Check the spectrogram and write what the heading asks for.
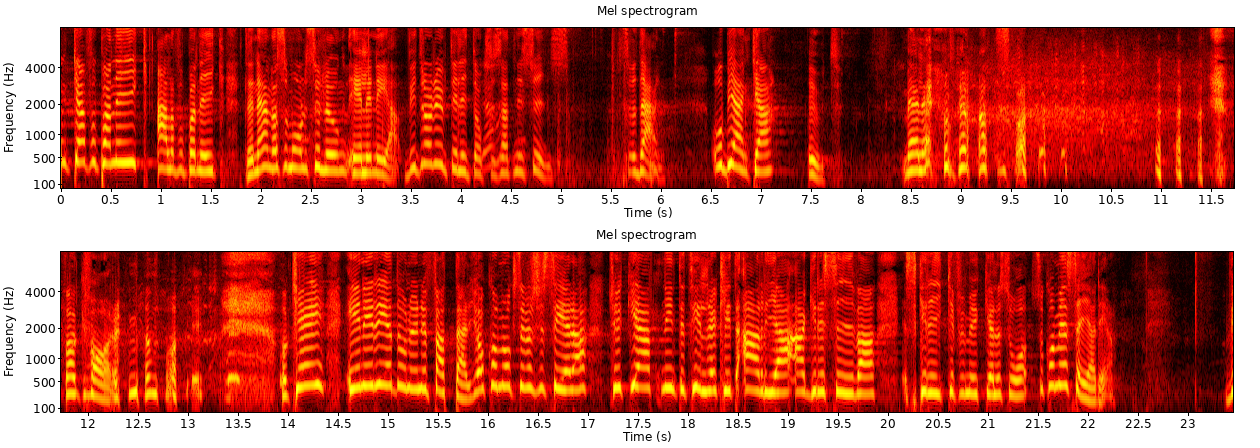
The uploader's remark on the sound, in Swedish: Vi spelade in veckans avsnitt i logen mellan två underbart härliga livepoddshower. Och självklart spelar vi upp lite vad som hände på scenen. Det blev dans, sång och och besök av våra dansande män.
